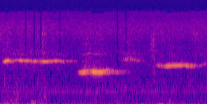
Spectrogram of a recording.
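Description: A person whistling a short phrase of four notes: a long high note, a lower note, a brief high note, then a held middle note.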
